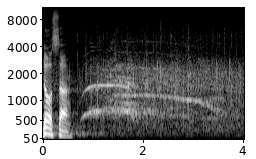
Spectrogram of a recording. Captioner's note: audience cheering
